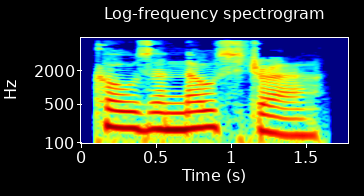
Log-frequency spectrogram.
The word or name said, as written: cosa nostra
